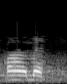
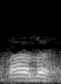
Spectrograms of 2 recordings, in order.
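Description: First: The word ends with a t sound. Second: The word ends with an h sound. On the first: The speaker calls it right. "فهذه عند الوقف التاء لا تتغير، فتقول قامت" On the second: The speaker calls it wrong. "تثبت الياء ساكنة ولا تغيرها، تقول قامه قامه، فنلتبس"

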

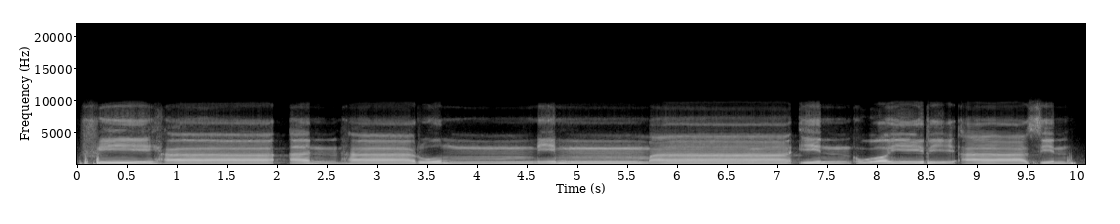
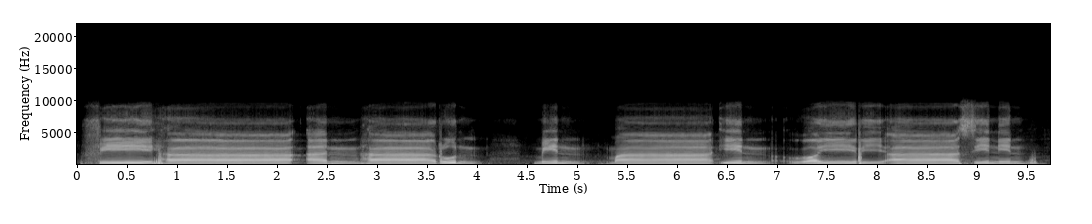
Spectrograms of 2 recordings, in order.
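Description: First: Sounds merge across words and the final ending drops. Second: Each word is said separately with full endings. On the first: "Dan yang kedua menggunakan tajwid" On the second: "Yang pertama dibaca sesuai dengan kaidah nahu dalam arti tidak menggunakan tajwid"

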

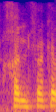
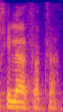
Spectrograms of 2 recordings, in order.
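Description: First: The first vowel is followed directly by 'l', no long a. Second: A long 'a' sound comes between 'l' and 'f'.

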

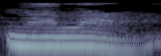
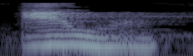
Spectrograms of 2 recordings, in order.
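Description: First: The word begins with a nasal ng sound. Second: The word begins with a sound from the throat. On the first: The speaker calls it wrong. "jangan dibaca nga, ... ini kurang tepat" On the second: The speaker calls it right. "keluar dari tengah tenggorokan"

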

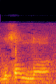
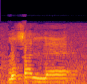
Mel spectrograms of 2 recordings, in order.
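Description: First: The L is heavy and the final vowel open. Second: The L is light and the final vowel raised. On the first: "فإذا غلظنا نفتح الألف" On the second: "وإذا رققنا اللام نقلل الألف"

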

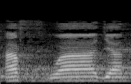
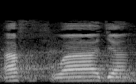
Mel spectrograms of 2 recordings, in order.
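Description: Both takes have the same delivery.

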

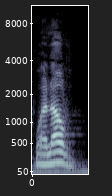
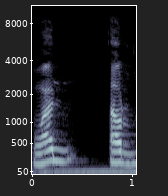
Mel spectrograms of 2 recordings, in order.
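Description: First: The glottal stop is dropped and its vowel moves back. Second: A brief light pause comes before the glottal stop. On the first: "والنقل طبعا ورش واضح" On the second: "سكتة لطيفة خفيفة كده"

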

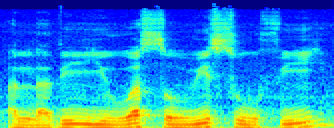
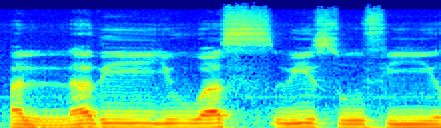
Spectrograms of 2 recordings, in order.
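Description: First: The silent s sound bounces with an added echo. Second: The silent s sound is held steady without bouncing. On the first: The speaker calls it wrong. "ada yang terpantulkan pengucapan sin sukun" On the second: The speaker calls it right.

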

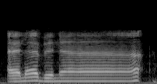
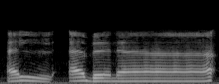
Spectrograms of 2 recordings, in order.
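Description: First: The glottal stop is dropped; l takes its vowel. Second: A glottal stop is heard after the article al. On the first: "ورش سوف يقول الأبناء، نعم فنقل حركة الهمزة" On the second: "سوف نقول الأبناء"

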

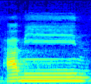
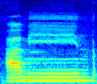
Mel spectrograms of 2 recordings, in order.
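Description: Both takes have the same delivery.

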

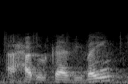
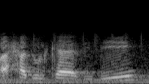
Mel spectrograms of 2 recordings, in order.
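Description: First: The last word ends with an 'ayn' sound. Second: The last word ends with an 'een' sound. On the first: The one who invents it and the one who passes it on are the two liars. "يقصد به ماذا؟ الواضح والراوي" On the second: The narrator is one among many liars. "هكذا يكون جمعا"

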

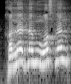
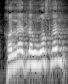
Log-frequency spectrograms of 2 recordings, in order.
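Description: The two takes are said the same way.

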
